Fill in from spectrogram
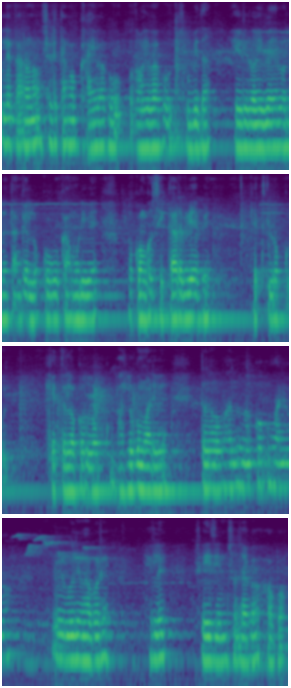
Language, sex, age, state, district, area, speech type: Odia, male, 18-30, Odisha, Koraput, urban, spontaneous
